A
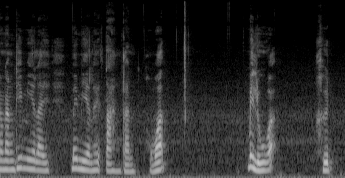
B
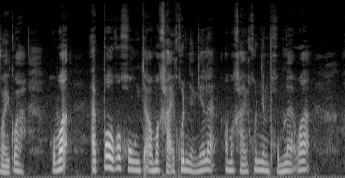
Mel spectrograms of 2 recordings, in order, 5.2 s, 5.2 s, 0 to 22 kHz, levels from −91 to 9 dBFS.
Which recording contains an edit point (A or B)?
A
